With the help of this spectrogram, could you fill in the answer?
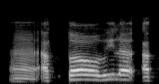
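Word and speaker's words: الطاولة: আত-তাওয়িলা এই দেখেন আত্ত, আমি এখানে আলিফ লামের লামটা পড়তে পারছি না, কারণ এটা হলো হুরুফে শামসিয়া।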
